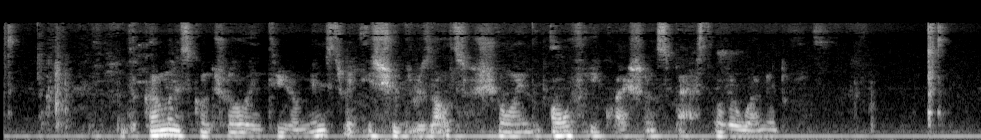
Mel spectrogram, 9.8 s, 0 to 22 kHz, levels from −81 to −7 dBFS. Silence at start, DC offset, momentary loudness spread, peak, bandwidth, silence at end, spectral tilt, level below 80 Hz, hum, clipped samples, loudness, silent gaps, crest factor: 0.05 s; under 0.1%; 21 LU; -2 dBFS; 11.5 kHz; 0 s; -5.5 dB/octave; -46 dBFS; none; under 0.1%; -20 LUFS; none; 18 dB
